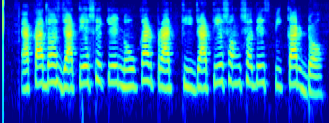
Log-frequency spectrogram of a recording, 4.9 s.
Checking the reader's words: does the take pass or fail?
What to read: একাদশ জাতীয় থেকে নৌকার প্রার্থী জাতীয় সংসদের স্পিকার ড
pass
